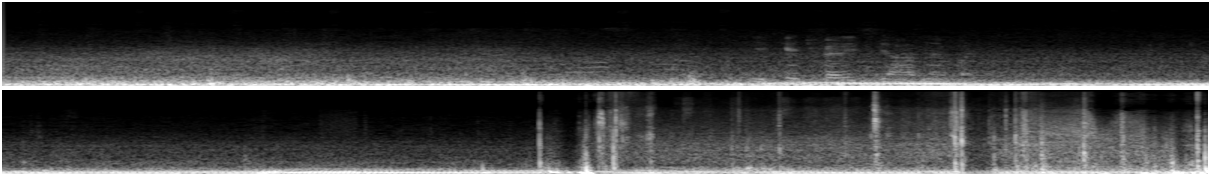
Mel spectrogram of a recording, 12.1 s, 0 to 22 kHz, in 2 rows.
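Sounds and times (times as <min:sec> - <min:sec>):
car deep rumble: 0:00.0 - 0:12.0
sharp knocks or cracks: 0:08.7 - 0:11.8.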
